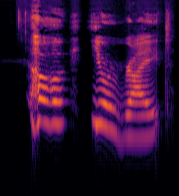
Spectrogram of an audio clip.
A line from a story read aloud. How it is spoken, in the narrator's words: Nancy laughed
